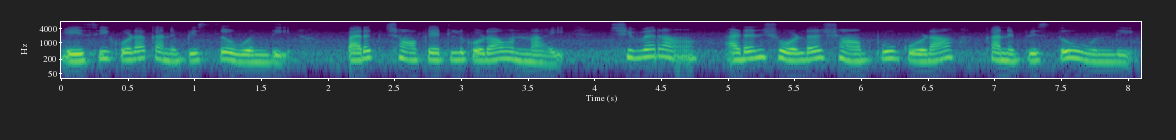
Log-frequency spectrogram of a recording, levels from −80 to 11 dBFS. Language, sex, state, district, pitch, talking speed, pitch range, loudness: Telugu, female, Telangana, Hyderabad, 190 Hz, 110 wpm, 170-225 Hz, -16 LUFS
